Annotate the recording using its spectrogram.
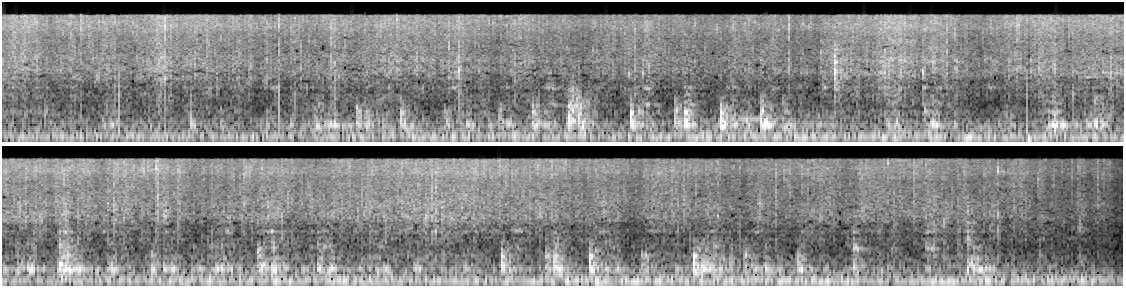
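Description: Dried red chillies and crushed ginger sizzling steadily in hot mustard oil in a kadai, while a wooden spatula stirs and scrapes against the pan in frequent light clicks.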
